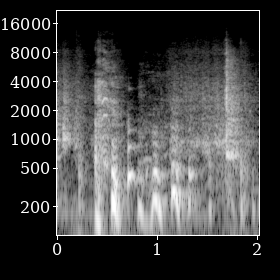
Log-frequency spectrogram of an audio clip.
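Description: A young man laughing: a breathy burst, then a run of short pitched bursts, with a sharp click near the end.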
